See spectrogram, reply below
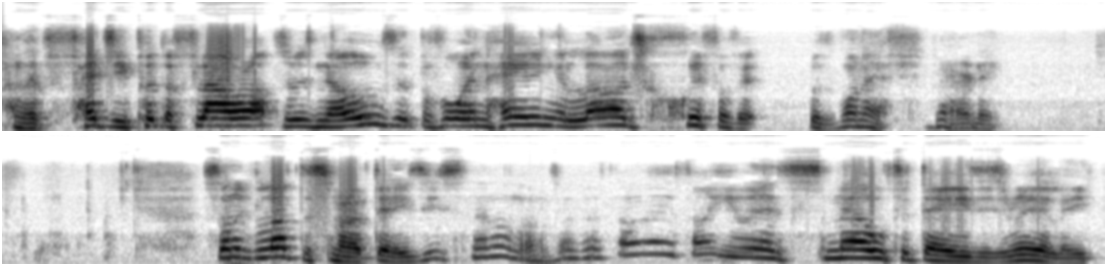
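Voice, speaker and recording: Brisk and animated, a young adult with a creaky, mellow, slightly rough voice reads fan fiction in mock-dramatic fashion and adds cursing, sardonic asides. It is recorded on a cheap microphone, sounding muffled and low-fidelity.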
